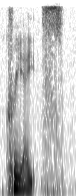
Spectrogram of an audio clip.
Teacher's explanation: that nice ending with the t and the s blending together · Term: ts ending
